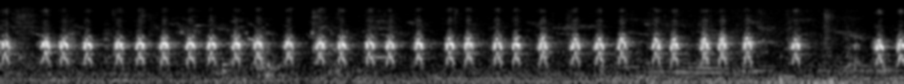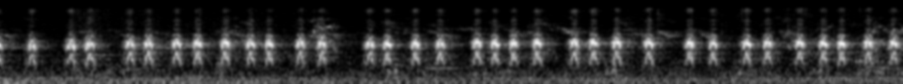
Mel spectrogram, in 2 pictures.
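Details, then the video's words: Yellow-vented bulbul with a loud "ngropel" song. Dense runs of rapid, evenly repeated bright notes are broken by a few short gaps and go on throughout. "Burung trucukan ngropelpelpel keras"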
